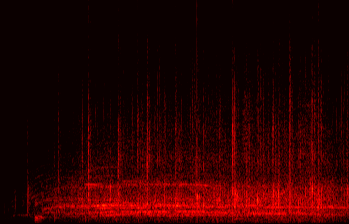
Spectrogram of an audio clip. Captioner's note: applause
